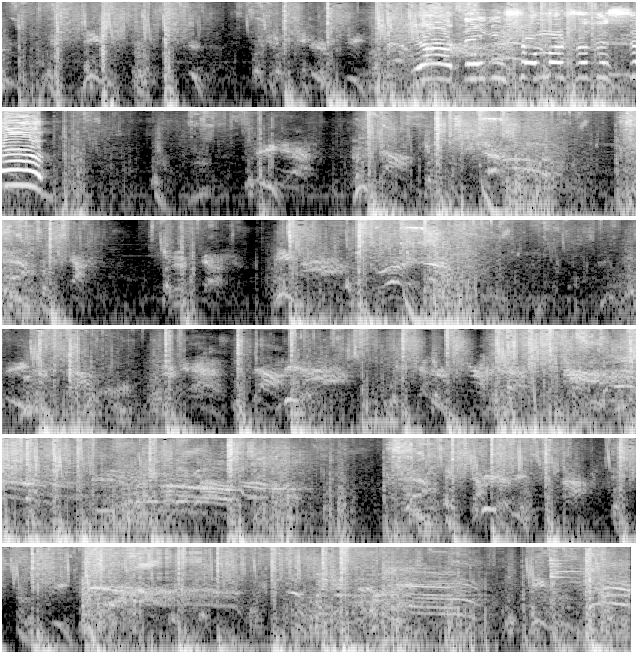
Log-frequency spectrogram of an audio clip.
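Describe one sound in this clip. Punches and kicks thud and crack in a game fight.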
